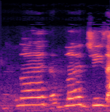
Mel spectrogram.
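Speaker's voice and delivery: hushed prayer. Retold or imitated. Praying over her forty-dollar trade, hushed and pleading. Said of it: "I was praying over him".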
